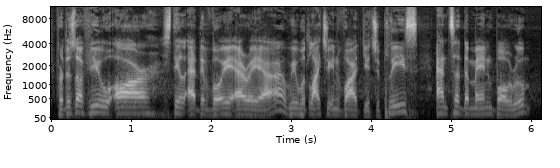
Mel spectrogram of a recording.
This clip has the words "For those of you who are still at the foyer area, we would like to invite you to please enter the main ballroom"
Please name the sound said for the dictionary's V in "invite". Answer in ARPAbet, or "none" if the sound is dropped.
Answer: V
